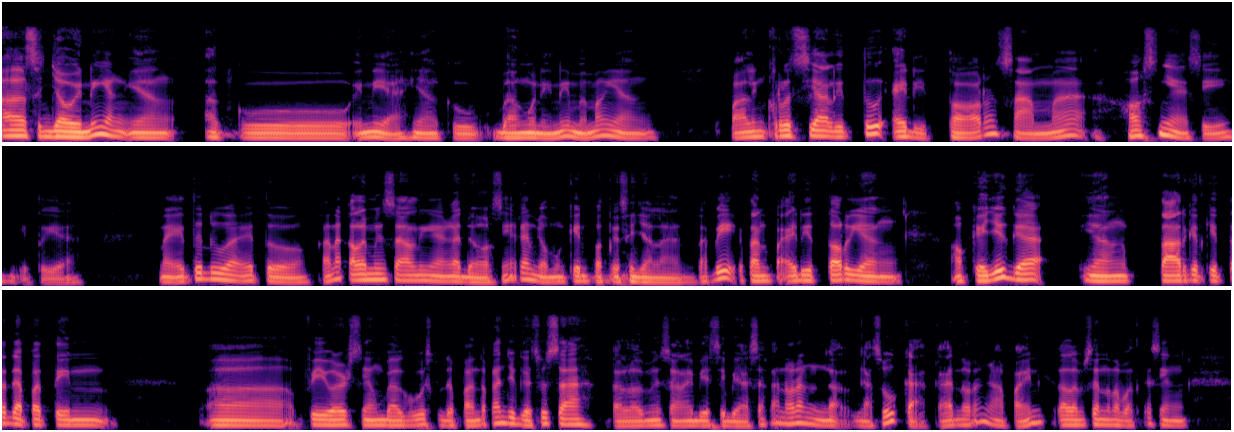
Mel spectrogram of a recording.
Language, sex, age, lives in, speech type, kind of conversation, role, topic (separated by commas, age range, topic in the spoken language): Indonesian, male, 35-39, Indonesia, conversation, advice, user, Bagaimana cara membangun tim yang efektif dengan sumber daya terbatas?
